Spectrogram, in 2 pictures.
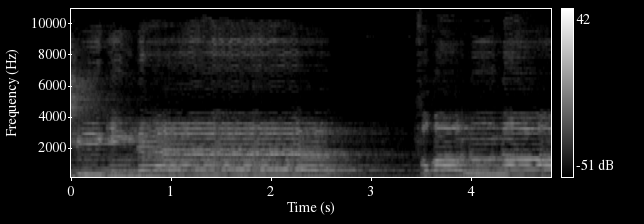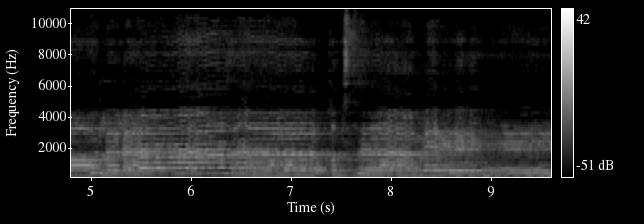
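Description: A woman singing an Uzbek song solo and unaccompanied, holding long notes with wavering melismatic ornaments. There is a short breath pause about three seconds in.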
